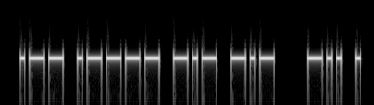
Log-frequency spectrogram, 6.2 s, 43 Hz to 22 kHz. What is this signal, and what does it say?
Morse code, heard as a keyed tone, about 16 wpm, 700 Hz. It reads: W1KK DE
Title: USA Callsign DE Callsign - 4 Characters - 15wpm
